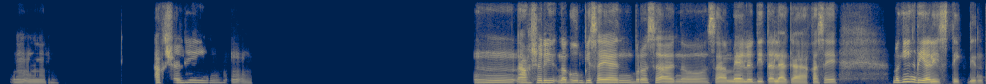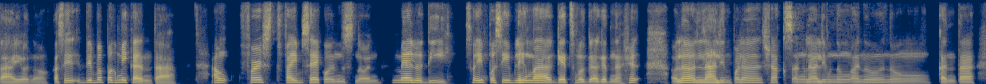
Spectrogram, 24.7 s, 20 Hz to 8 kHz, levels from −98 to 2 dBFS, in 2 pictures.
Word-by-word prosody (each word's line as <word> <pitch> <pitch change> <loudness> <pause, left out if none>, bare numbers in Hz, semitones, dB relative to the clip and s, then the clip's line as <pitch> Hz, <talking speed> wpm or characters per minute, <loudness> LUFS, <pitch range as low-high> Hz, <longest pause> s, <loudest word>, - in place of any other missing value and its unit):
Mm. 140 0 -15 1.2
Actually 185 +1 -3 0.3
mm. 135 -2 -17 2.8
Mm, 165 0 -7
actually 180 +4 +1
nag-uumpisa 170 +2 0
'yan 165 +1 +3
bro, 150 +3 -3
sa 160 -3 +2
ano 145 0 -8
sa 130 -3 +1
melody 140 +1 +1
talaga 125 -3 +1
kasi 145 +1 0 0.7
maging 230 +5 +1
realistic 145 -6 +3
din 125 -1 -7
tayo 110 +1 -2
'no, 110 +1 -13
kasi 165 +3 -1
'di 195 +7 -1
ba 210 +1 -2
'pag 210 -2 0
may 210 - +3
kanta, 110 -4 +2 0.5
ang 175 +1 0 0.2
first 210 0 +1
5 170 -2 +3
seconds 150 -3 +1
no'n 115 +2 -8 0.2
melody. 175 -8 +2 0.2
So, 200 - -4
imposibleng 200 0 +3
ma-gets 160 -3 +4
mo 150 - +1
kaagad 145 0 +1
na 135 -3 -4
siya 185 +7 -2 0.4
"'Ala 175 +6 +3
ang 165 - 0
lalim 155 0 +3
pala, 170 +2 -3
shocks 165 -1 +1
ang 150 - -7
lalim 150 +1 -2
nung 155 -1 -7
ano 160 +3 -7
nung 140 -1 -12
kanta," 145 +2 -2
155 Hz, 120 wpm, -23 LUFS, 140-170 Hz, 2.8 s, ma-gets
